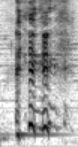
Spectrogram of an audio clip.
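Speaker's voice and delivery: short burst of real laughter; embarrassed laugh. Real, not acted. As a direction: laugh it off after choking. Laughs at own choking.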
